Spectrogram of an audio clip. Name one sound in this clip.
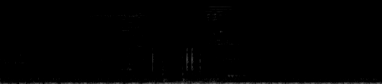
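Magical chimes and whooshes sound as a card is played.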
